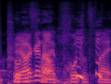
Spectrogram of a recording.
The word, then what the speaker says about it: Protofy: Spreche ich es eigentlich richtig aus? Würdest du es auch so sagen? Protofy, Protofy? Genauso, genauso würde ich es auch aussprechen.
